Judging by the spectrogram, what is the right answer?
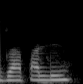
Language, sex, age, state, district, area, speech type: Assamese, female, 60+, Assam, Darrang, rural, spontaneous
